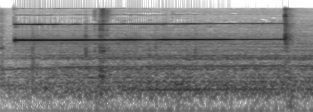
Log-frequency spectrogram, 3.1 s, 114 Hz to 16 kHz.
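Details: Reliable Electric 800W pure sine inverter: a single steady high-pitched beep under three seconds at switch-on, flagging low input voltage from the inrush dip; inverter low-voltage startup beep.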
